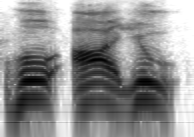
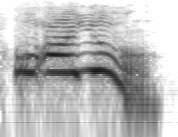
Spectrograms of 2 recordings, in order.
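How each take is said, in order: First: It is said flatly, without questioning expression. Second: It is said with a lively, questioning expression. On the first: The words are read off without conveying meaning. The speaker calls it wrong. "It's not who are you" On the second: The speaker is really asking who someone is. The speaker calls it right. "it's a question"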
